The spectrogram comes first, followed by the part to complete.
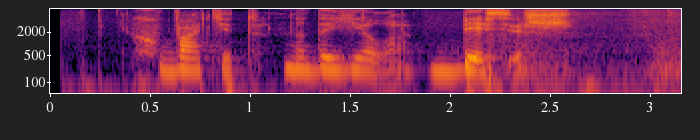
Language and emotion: Russian, angry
